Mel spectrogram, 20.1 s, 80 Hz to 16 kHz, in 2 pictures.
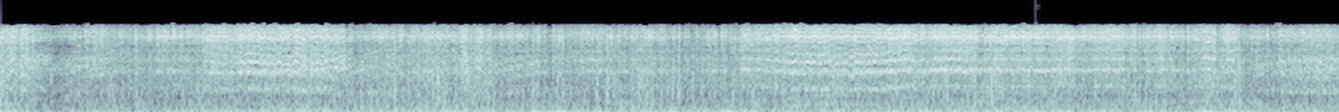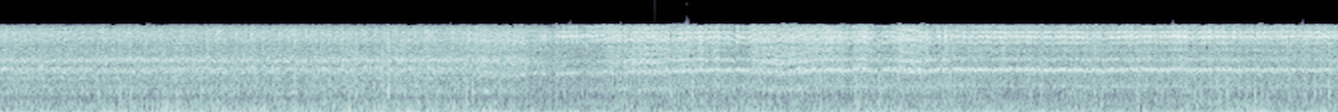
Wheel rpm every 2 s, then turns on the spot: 160, 160, 230, 230, 220, 190, 200, 210, 230, 240.
none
